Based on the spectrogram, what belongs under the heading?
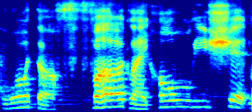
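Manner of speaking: very high, very slow, drawn-out "What the fuck?"; stunned disbelief. Retold or imitated. Sitting up mid-trip and finding everything insane, very high and slow. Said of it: "and you're like".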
